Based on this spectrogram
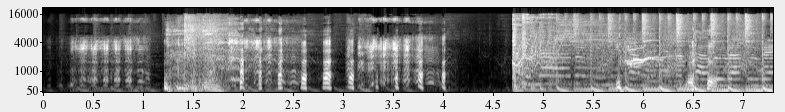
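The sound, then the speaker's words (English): A goat bleat sound effect played by an Alexa device: a goat bleats repeatedly in loud, wavering, nasal cries with a quivering pitch, broken by a brief pause before another long run of harsh bleating. “Here's a goat bleat.”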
